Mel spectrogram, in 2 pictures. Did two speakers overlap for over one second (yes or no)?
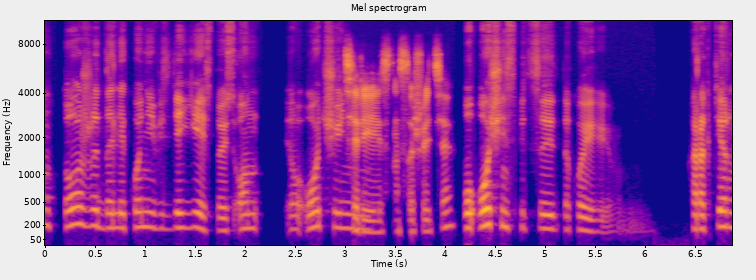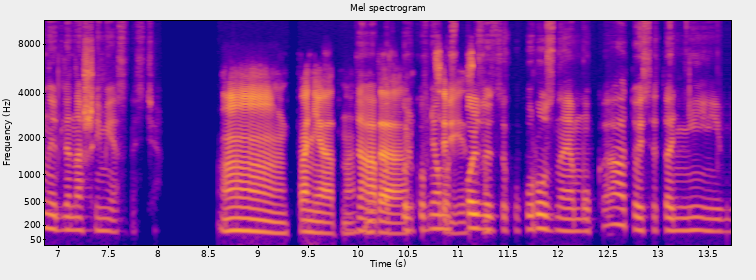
yes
